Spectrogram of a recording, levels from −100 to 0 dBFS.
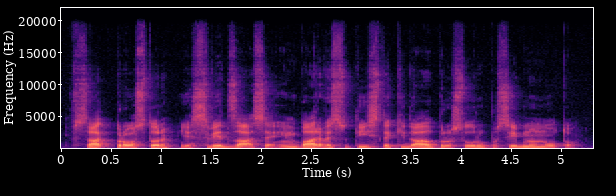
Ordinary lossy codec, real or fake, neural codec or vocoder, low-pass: none; real; none; 19.8 kHz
